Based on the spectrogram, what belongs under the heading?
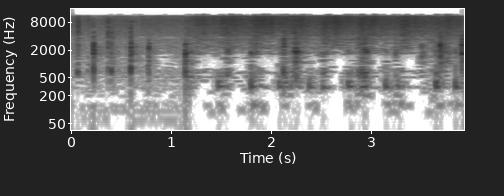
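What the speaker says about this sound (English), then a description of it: "Now you can add in the shredded coconut." Shredded coconut being stirred and roasted with curry in a pan for Sri Lankan tripe curry, with close, steady sizzling broken by repeated scraping strokes of a spoon against the pan.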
